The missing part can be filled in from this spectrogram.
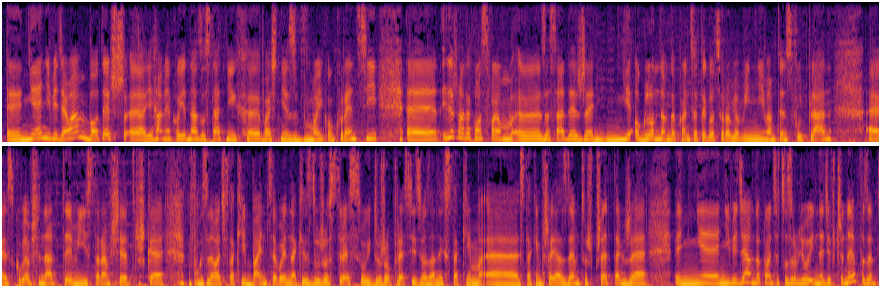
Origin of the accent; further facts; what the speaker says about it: Łódź, Łódź Voivodeship, Poland; jestem łodzianką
